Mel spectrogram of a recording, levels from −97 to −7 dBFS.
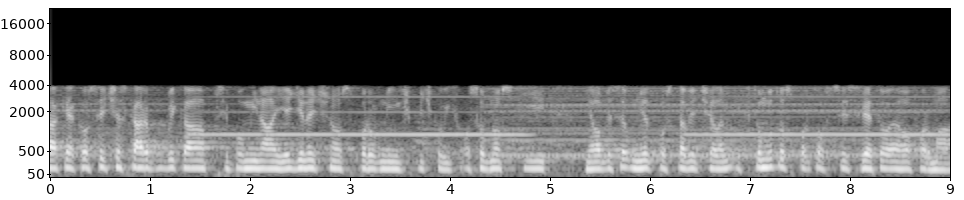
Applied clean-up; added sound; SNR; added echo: none; Harmonica + Wind instrument, woodwind instrument; 10 dB; none.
